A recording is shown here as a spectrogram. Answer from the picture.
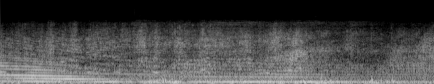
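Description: Propeller-driven aerobatic plane's engine passing overhead, its pitch falling over the first second as it goes by, then holding a steady drone.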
